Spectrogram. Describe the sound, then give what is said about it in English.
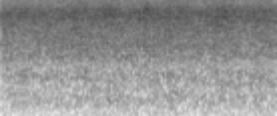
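A steady, even hiss of falling rain fills the moment, constant and unbroken with no distinct drops or pauses, fairly soft, with no voices. “And I would like to think that as it's raining, God is doing a mighty work somewhere.”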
